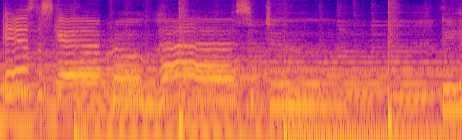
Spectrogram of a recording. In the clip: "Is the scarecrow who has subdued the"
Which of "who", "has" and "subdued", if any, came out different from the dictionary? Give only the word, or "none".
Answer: subdued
